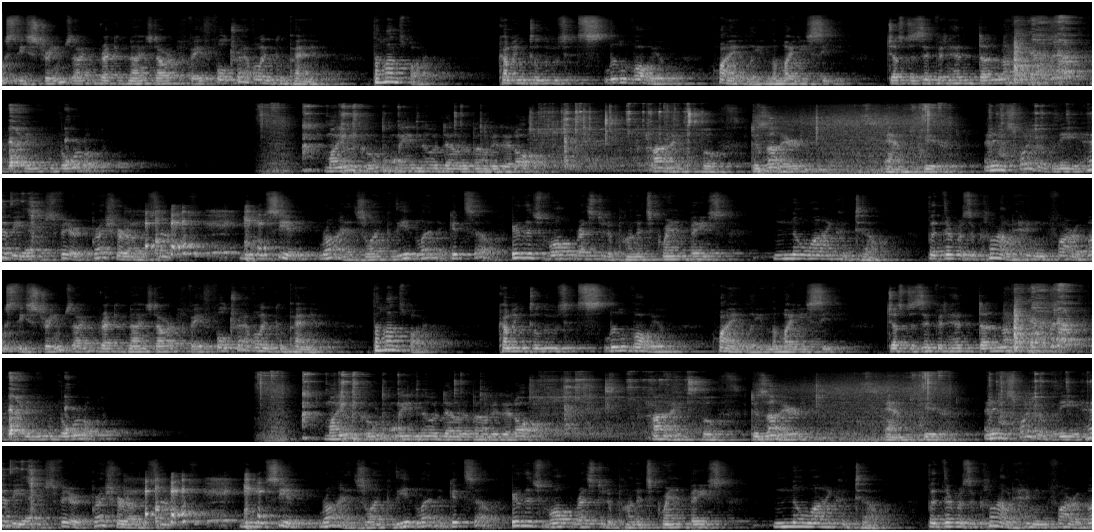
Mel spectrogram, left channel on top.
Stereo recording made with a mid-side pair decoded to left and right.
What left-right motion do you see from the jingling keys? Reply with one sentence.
You can hear the jingling keys go left and come back.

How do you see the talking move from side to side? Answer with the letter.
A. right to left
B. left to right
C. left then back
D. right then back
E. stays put
E.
